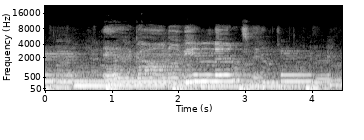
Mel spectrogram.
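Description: Live band playing a pop song, with bass notes held under a steady drum beat and guitar.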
